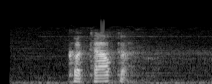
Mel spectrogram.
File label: "qatalta", hebrew language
